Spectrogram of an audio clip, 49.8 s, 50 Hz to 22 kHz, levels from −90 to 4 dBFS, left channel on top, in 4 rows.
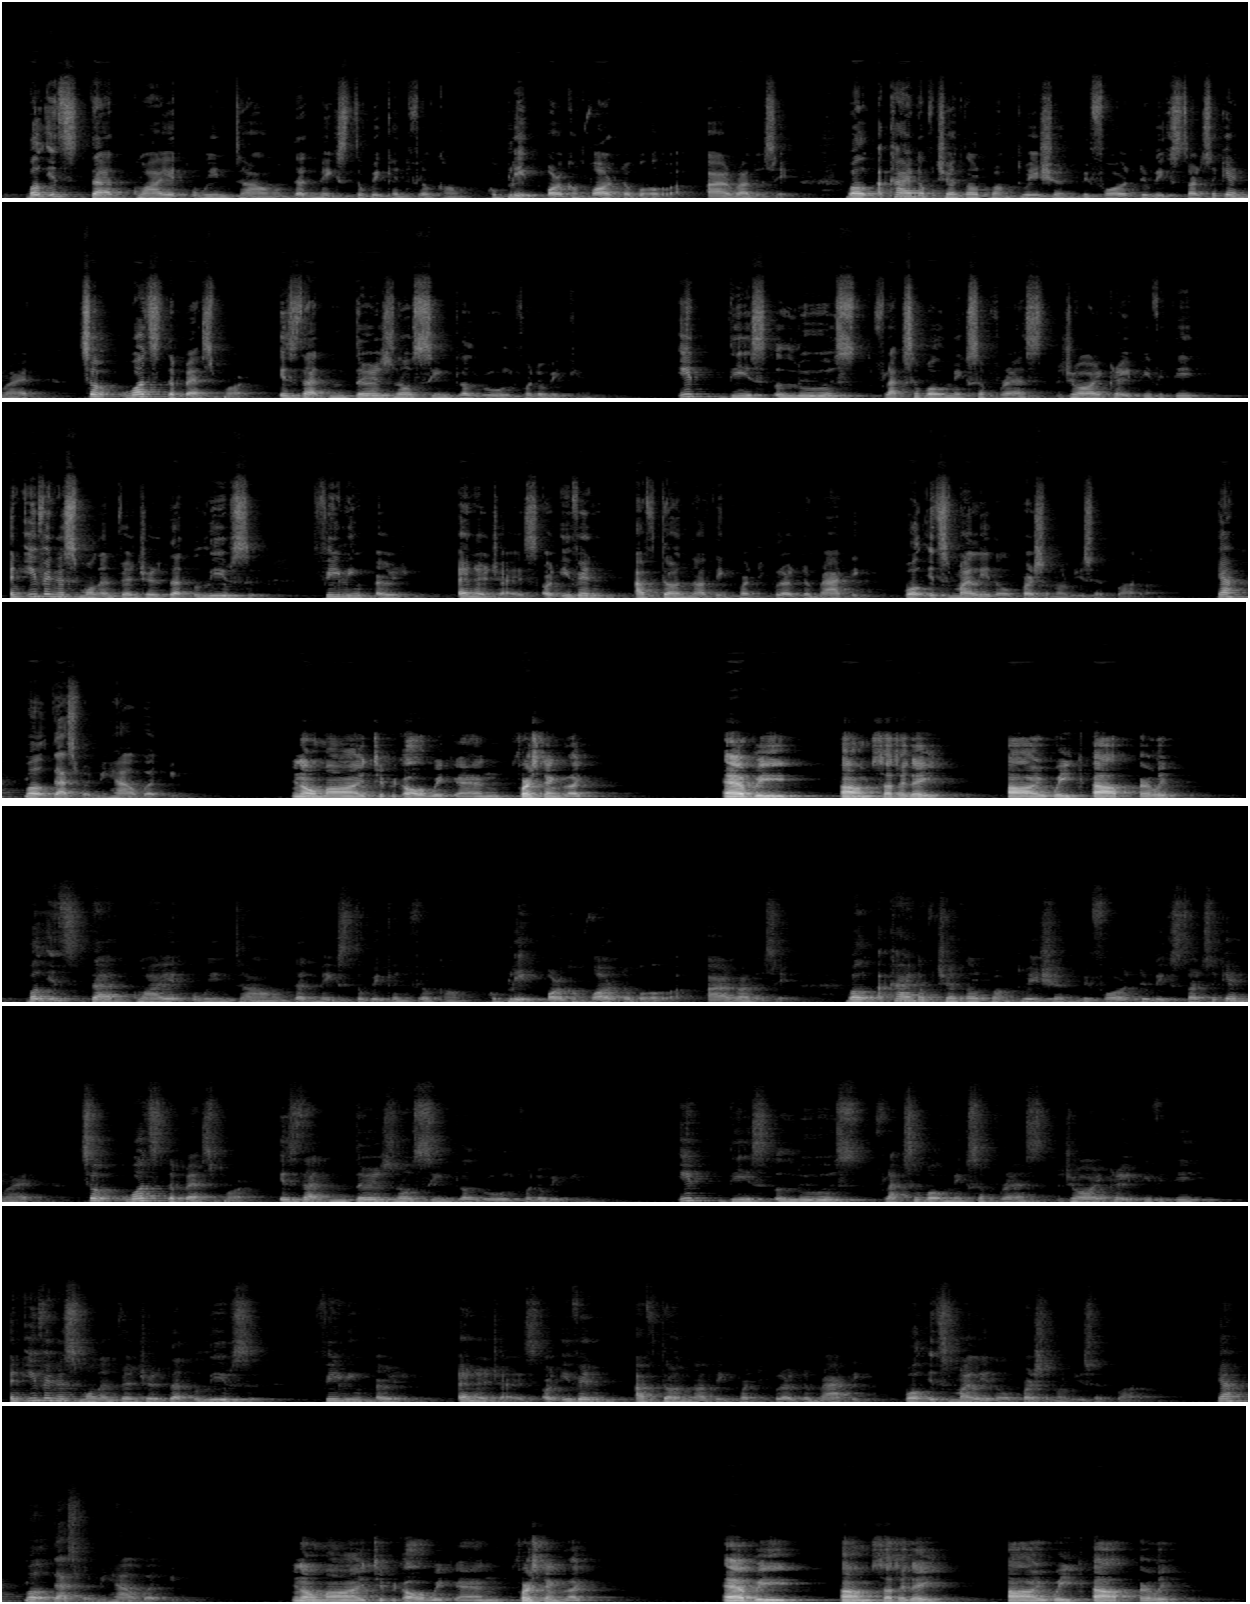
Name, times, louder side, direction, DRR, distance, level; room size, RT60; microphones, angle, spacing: voice 1, 0.2-4.6 4.9-6.7 7.1-7.8 8.4-12.7 13.3-14.9 15.2-18.4 19.2-21.0 21.3-22.8 23.1-24.4 25.0-27.4 28.2-29.0 29.5-30.9 31.3-32.4 32.7-33.3 34.0-36.2 37.1-37.2 37.6-39.1, left 4 dB, 50° left, 11 dB, 1.0 m, -41 dB
voice 2, 40.3-43.2 44.6-45.2 45.8-46.7 47.4-49.1, left 3 dB, 15° left, 5 dB, 0.4 m, -29 dB
11.5 x 9.3 x 5.9 m, 0.84 s
head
